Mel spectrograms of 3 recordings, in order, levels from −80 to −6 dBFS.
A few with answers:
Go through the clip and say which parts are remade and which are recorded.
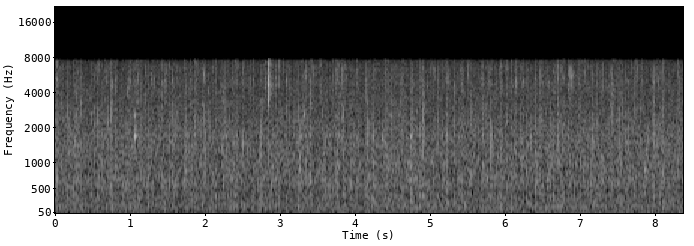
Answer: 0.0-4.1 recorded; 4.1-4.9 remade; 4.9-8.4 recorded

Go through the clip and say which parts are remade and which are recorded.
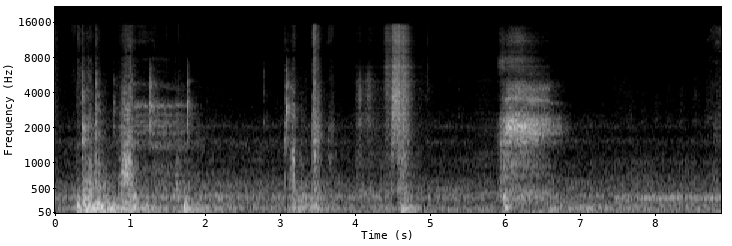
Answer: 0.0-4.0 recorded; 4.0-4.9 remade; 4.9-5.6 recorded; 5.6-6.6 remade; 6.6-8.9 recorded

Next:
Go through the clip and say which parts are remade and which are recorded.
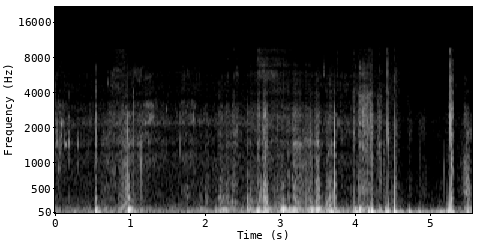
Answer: 0.0-2.6 recorded; 2.6-3.5 remade; 3.5-5.6 recorded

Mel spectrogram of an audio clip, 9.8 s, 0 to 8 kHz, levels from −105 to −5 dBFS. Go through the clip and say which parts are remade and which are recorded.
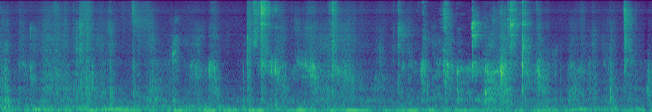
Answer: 0.0-6.2 remade; 6.2-7.4 recorded; 7.4-9.8 remade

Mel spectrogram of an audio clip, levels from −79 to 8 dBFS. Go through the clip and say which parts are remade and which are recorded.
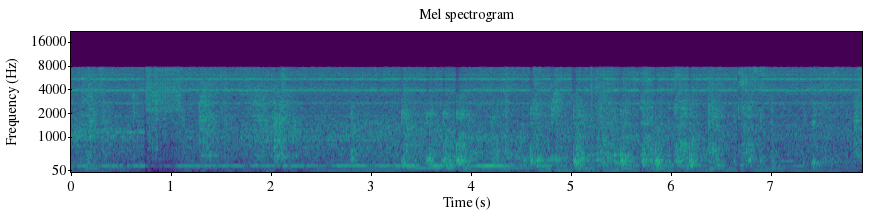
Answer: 0.0-5.2 recorded; 5.2-5.8 remade; 5.8-7.9 recorded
